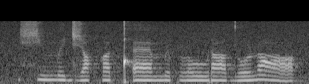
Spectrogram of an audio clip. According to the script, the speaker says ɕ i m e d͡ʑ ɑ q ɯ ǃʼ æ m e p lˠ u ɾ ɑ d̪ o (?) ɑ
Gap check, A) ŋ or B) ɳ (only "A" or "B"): B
